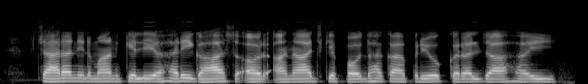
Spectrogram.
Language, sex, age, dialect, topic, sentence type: Magahi, male, 18-24, Central/Standard, agriculture, statement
